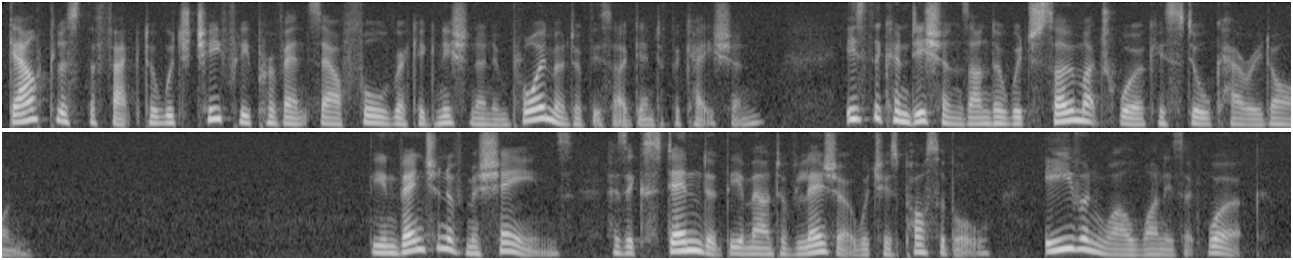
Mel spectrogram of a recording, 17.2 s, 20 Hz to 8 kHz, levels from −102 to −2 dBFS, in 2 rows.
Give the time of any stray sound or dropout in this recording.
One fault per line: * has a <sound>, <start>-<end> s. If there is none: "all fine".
all fine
